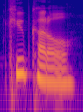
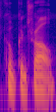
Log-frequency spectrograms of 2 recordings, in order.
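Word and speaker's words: kubectl: so if you do Cube cuddle or cube CTL or finalize however you pronounce it yeah so no we're pronouncing this Coupe control like um finalizer I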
